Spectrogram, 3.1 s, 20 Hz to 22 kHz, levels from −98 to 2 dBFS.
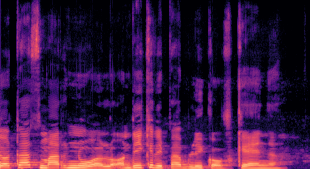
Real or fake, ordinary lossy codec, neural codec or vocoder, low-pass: real; none; none; none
